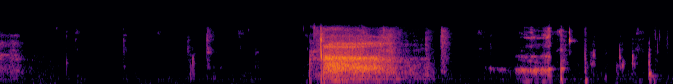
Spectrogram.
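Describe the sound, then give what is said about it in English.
A person sips a drink: faint mouth clicks, then a loud, brief gulping slurp, followed by a scatter of small wet clicks and ticks as they swallow. No one speaks. “Sorry, I had to take a sip of my emergency.”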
